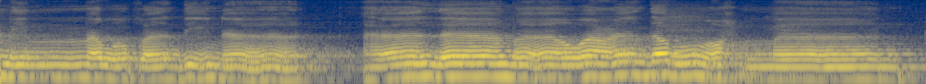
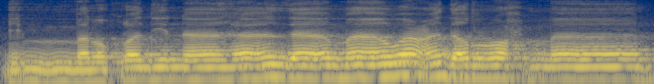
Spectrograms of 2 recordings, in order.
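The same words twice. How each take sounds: First: A brief pause follows 'marqadina'. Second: The words run on with no pause. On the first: "Apabila dibaca dengan empat harokat, maka di sini boleh saktah" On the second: "Tidak ada saktah"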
